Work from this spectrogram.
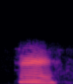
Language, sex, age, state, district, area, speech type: Santali, female, 18-30, West Bengal, Malda, rural, conversation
